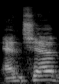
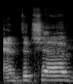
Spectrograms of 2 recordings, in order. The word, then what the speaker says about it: Entchev: names in this break my name is enchev they call me entachev so I'm used to it I bet your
